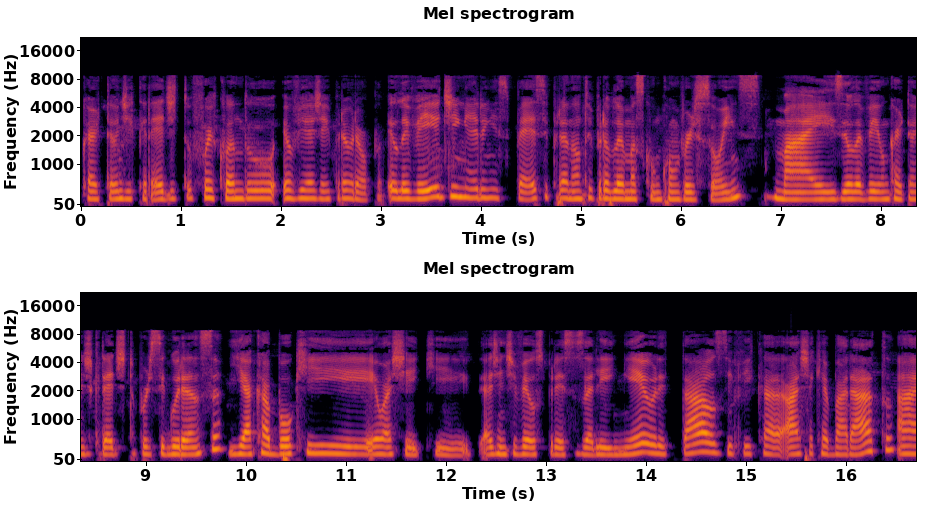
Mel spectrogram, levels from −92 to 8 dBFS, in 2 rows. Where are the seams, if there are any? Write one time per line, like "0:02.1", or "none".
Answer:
none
